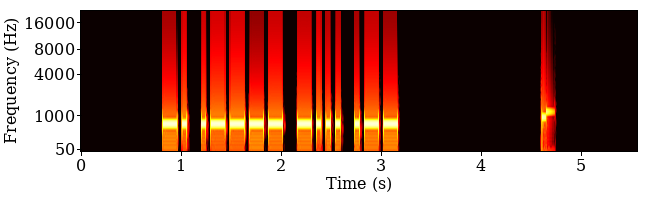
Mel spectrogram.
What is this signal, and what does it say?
Morse code, heard as a keyed tone, about 25 wpm, 700 Hz. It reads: N1BW
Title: USA Call Signs - 4 Characters - 2x Character Spacing - 25wpm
